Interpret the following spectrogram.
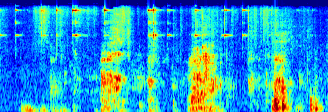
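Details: Belgian Malinois puppies from a breeder's litters give short, uneven yelps and whimpers in several bursts, with soft rustling and handling noise between the calls.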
